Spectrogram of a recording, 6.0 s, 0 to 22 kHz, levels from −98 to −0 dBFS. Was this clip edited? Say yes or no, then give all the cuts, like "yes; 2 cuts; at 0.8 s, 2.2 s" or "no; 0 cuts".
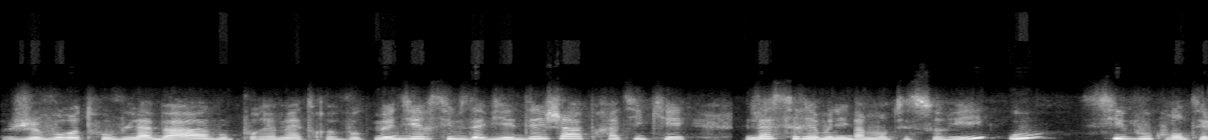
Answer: yes; 3 cuts; at 1.8 s, 3.6 s, 4.3 s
